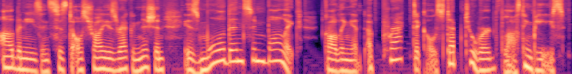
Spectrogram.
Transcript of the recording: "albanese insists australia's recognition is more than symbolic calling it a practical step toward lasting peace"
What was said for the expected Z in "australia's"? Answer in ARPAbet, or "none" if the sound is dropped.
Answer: Z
